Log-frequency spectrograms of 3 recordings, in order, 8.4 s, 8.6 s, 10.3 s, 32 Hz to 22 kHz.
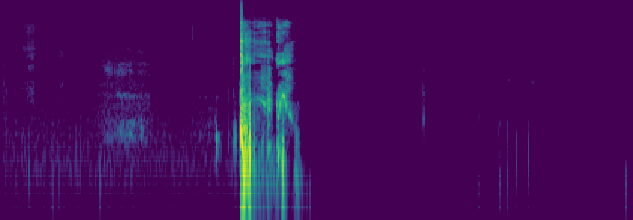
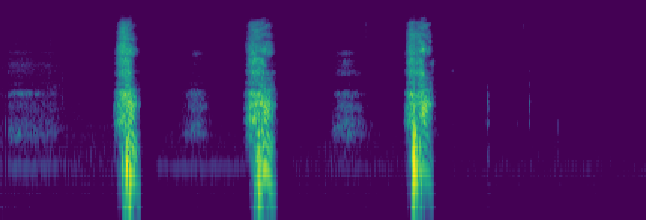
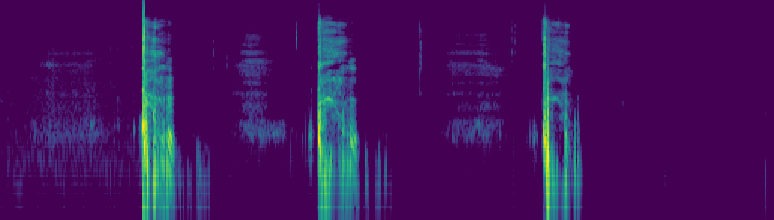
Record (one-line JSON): {"cough_length": "8.4 s", "cough_amplitude": 32768, "cough_signal_mean_std_ratio": 0.13, "exhalation_length": "8.6 s", "exhalation_amplitude": 32768, "exhalation_signal_mean_std_ratio": 0.23, "three_cough_length": "10.3 s", "three_cough_amplitude": 32768, "three_cough_signal_mean_std_ratio": 0.15, "survey_phase": "beta (2021-08-13 to 2022-03-07)", "age": "45-64", "gender": "Male", "wearing_mask": "No", "symptom_cough_any": true, "symptom_shortness_of_breath": true, "symptom_fatigue": true, "symptom_onset": "5 days", "smoker_status": "Ex-smoker", "respiratory_condition_asthma": false, "respiratory_condition_other": false, "recruitment_source": "Test and Trace", "submission_delay": "2 days", "covid_test_result": "Positive", "covid_test_method": "ePCR"}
